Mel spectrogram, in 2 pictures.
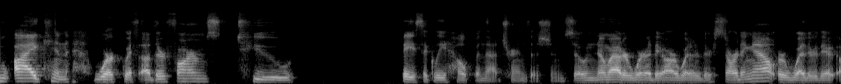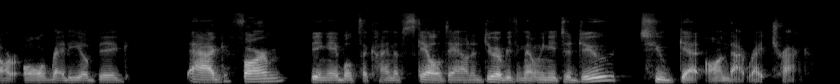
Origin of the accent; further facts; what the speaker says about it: Hawaii, United States; Yeah, honestly, I mean, I grew up in Hawaii, but I was never like one with like Dinah, like the nature and like the land.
